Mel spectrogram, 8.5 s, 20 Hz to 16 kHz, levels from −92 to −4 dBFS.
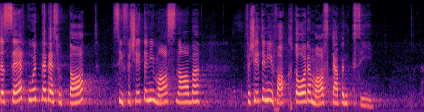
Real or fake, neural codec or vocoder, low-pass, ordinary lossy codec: real; none; 14.4 kHz; AAC, 64 kbps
